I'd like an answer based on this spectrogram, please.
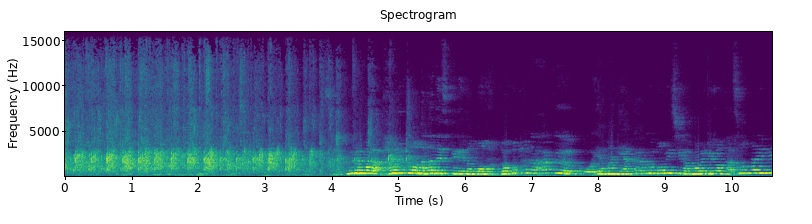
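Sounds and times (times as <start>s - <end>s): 
audience applause: 0.0s - 4.7s
speech: 4.3s - 10.5s.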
